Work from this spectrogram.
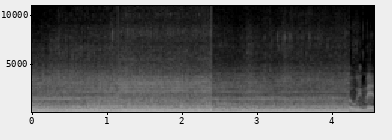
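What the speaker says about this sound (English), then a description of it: "let's see if we can get the bike started" A motorbike engine in Laos runs steadily and close at a loud, even idle, with a slight shift in pitch partway through before cutting out abruptly near the end.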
